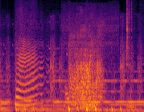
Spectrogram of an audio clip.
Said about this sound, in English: It's just toilet humor. And that's basically what my show is. I'm always playing farts.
